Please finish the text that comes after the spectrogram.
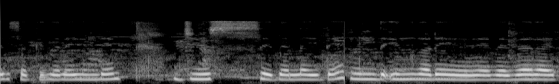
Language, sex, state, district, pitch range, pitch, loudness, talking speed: Kannada, female, Karnataka, Chamarajanagar, 225-245 Hz, 230 Hz, -16 LUFS, 65 wpm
